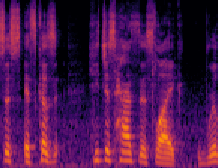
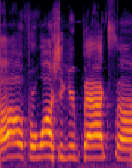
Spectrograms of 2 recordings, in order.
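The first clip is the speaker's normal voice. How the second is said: mock yell; 8 semitones higher, 5 dB louder than usual. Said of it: "Yells it out the window".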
